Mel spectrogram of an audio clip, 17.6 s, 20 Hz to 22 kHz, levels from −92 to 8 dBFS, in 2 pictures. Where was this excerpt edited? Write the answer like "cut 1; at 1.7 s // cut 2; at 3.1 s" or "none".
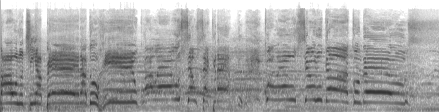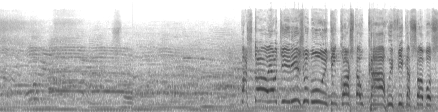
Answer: cut 1; at 11.4 s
